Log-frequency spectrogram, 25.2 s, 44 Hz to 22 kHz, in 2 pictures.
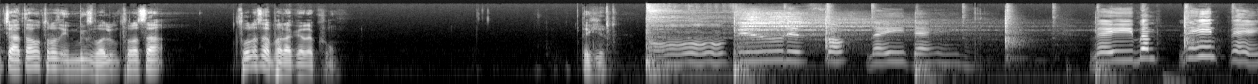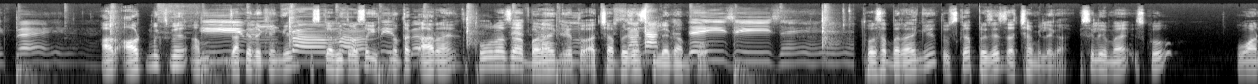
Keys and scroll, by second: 6.2 space, 21.1 space.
